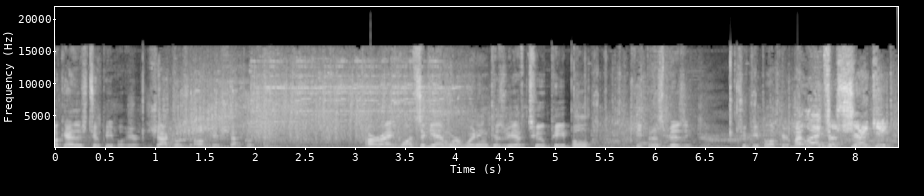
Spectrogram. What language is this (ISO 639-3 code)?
eng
